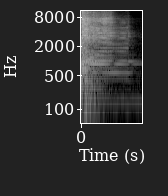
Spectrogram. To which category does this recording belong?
Sound effects > Objects / House appliances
